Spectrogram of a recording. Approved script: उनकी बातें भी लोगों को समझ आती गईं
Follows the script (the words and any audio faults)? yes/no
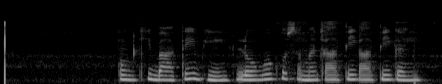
no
